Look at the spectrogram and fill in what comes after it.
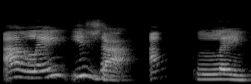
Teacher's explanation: além eu tenho aqui uma palavra que é de sílaba e a sílaba mais forte é a última portanto é uma palavra oxítona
